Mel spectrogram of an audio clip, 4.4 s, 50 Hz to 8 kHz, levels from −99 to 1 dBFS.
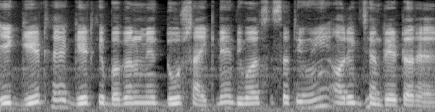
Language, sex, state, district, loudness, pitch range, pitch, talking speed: Hindi, male, Uttar Pradesh, Varanasi, -18 LUFS, 145-155 Hz, 150 Hz, 250 wpm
